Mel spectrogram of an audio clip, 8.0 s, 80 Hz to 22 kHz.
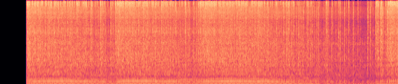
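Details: Airboat engine with an even drone at a fast idle around 1200 rpm (should be 450–800) that won't settle lower; air leaking past the carburetor base gasket.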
